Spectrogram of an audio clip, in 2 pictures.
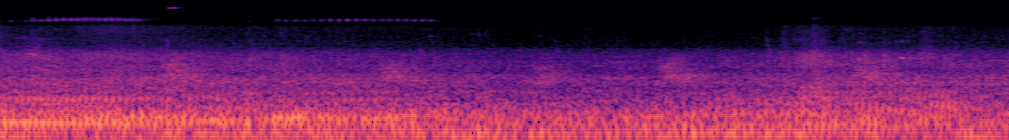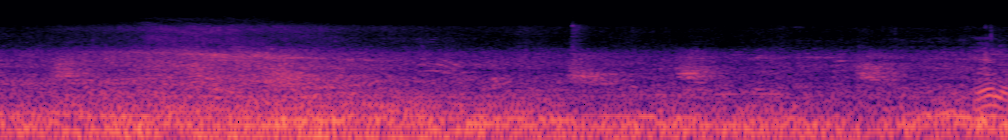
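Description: Street traffic: small motorcycle engines running as they pass, loudest in the first few seconds, with faint voices in the background.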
